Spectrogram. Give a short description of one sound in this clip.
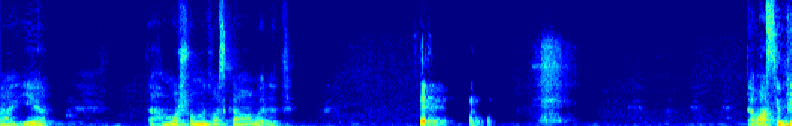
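An elderly man speaks calmly over an online call, in short bursts.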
